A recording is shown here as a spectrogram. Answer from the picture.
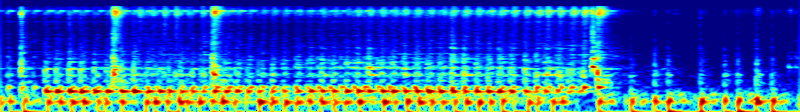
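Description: Marching drumline playing a fast cadence: snare drum, tenor drums, bass drum and cymbals in rapid strikes, over a steady low tone. The sharp high strikes thin out near the end.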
